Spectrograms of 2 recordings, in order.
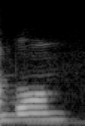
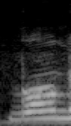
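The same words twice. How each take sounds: First: "बॉम्ब" as "bom", closing on m; silent final b. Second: "बॉम्ब" with an audible final b, "bomb-b"; b wrongly sounded. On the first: Teacher correcting the reading, final b left silent. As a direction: drop the last b of "बॉम्ब". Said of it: "बॉम्ब नहीं पढ़ना". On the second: Teacher showing how not to read it, final b sounded. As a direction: release the b after m in "बॉम्ब". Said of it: "नहीं पढ़ना". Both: Shown as a demonstration.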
